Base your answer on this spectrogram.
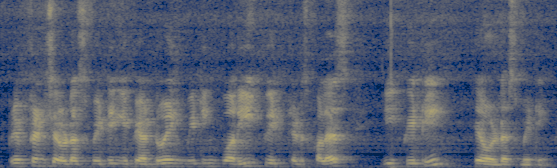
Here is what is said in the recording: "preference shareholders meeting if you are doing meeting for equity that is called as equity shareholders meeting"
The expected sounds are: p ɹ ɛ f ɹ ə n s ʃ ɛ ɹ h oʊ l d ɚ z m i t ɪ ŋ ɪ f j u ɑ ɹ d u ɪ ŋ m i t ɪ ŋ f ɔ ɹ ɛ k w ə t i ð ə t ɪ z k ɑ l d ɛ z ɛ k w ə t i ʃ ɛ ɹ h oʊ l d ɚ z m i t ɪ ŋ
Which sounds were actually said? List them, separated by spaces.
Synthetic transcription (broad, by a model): p ɹ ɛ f ɹ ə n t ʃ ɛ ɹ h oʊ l d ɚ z m i t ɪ ŋ ɪ f j u ɑ ɹ d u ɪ ŋ m i t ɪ ŋ f ɔ ɹ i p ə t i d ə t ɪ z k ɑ l ɛ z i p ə t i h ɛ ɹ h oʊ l d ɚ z m i t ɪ ŋ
